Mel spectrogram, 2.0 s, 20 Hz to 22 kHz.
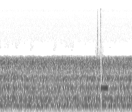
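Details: Yaesu FTdx5000MP on 20 to 10 meters: constant raspy hiss burying signals, power line arcing from pole hardware at neighbor's house, worsened after a hard freeze; noise blanker being tested against it.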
